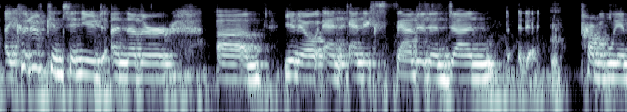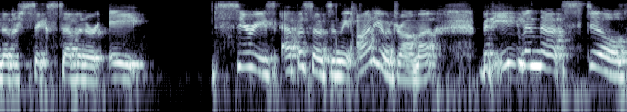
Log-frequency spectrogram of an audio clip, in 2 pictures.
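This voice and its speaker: A woman's voice: mid-range voice, fairly bright tone. Roomy-sounding woman, reflective interview guest. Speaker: audio drama writer and author guest. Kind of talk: casual interview chat. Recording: dull, roomy sound with faint noise.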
